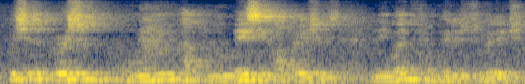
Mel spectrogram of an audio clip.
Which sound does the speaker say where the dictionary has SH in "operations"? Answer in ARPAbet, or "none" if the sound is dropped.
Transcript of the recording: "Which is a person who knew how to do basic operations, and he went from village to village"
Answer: SH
